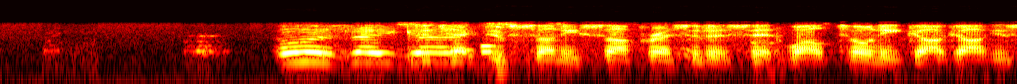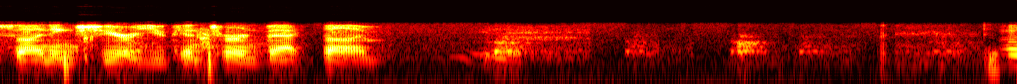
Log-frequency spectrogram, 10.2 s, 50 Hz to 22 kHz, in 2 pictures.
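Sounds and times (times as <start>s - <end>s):
dog barking: 0.2s - 1.2s, 7.5s - 10.1s
speech: 1.8s - 7.7s.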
